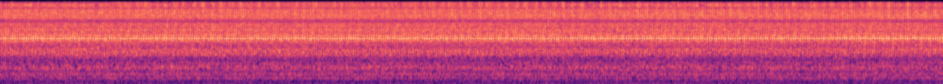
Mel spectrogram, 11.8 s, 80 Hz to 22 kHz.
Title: Tiguan MY2009 rattling sound from engine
